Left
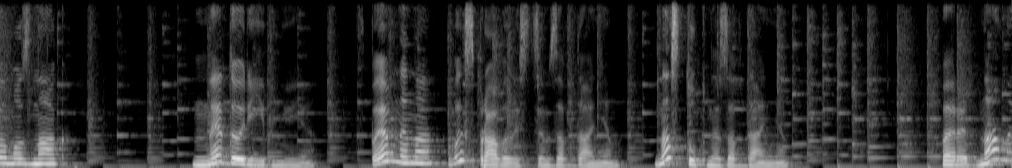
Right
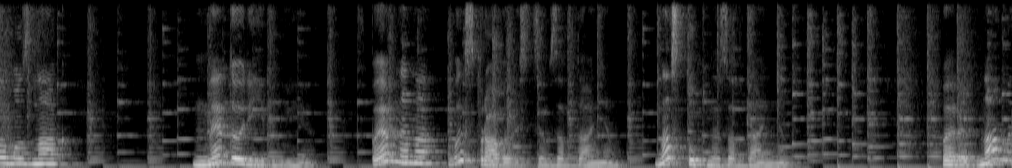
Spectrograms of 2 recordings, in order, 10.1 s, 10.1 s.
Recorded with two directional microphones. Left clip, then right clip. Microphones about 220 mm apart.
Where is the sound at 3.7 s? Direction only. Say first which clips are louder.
Left 6 dB; 35° left (ahead or behind).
